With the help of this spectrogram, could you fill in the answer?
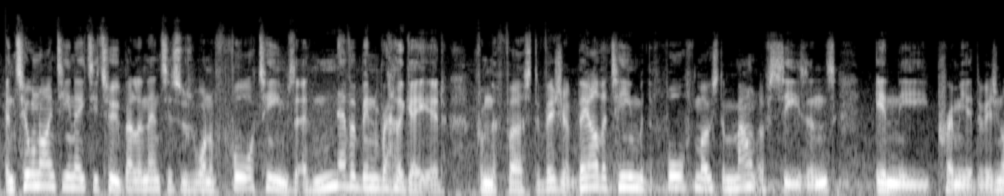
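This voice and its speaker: On the high side, this English man's voice bursts with excitement as he tours a stadium outdoors for a football travel vlog, exclaiming to his handheld camera again and again. There's slight background noise.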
